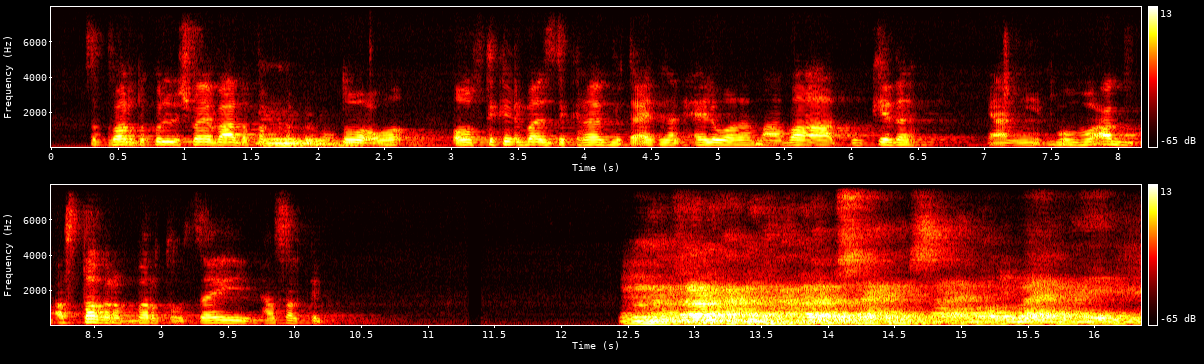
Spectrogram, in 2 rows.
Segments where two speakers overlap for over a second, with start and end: none

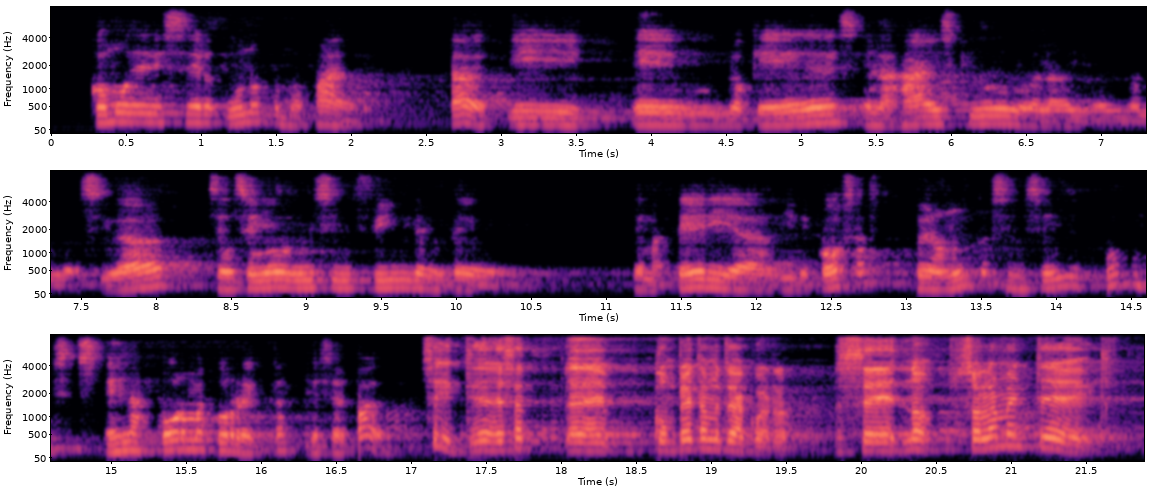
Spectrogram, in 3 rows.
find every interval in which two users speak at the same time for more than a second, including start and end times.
none

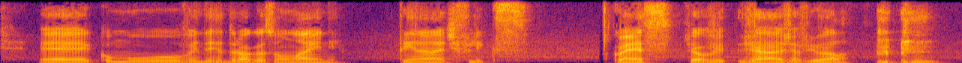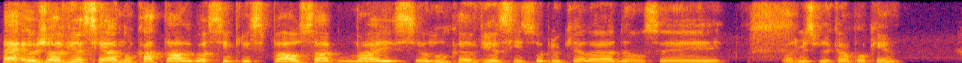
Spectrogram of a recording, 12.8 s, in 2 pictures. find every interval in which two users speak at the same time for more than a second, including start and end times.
none

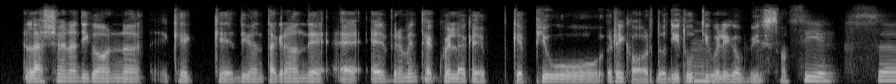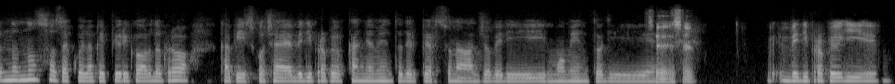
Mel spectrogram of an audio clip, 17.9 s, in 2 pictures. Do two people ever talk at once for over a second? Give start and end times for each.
none

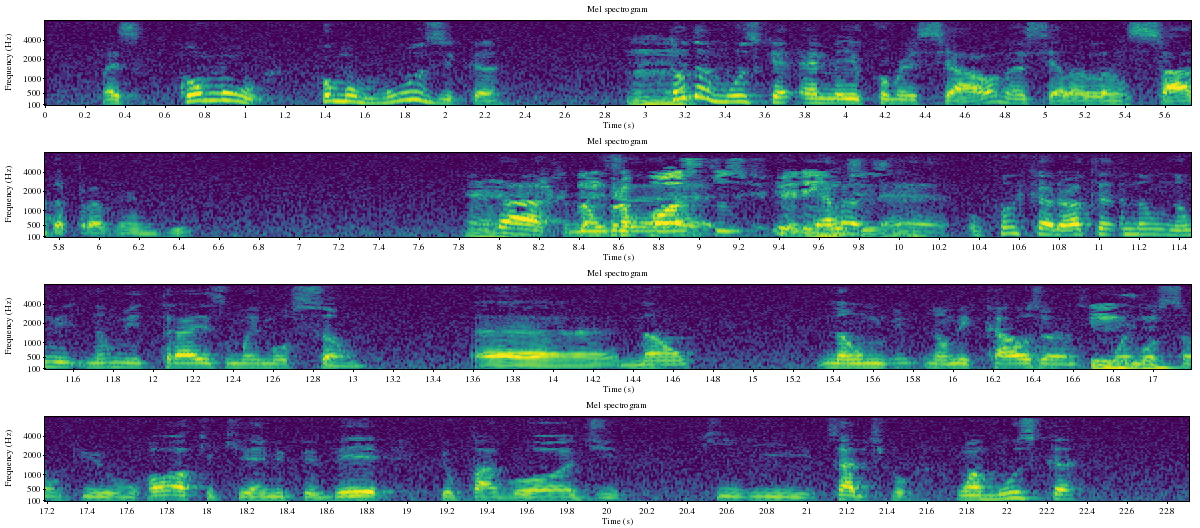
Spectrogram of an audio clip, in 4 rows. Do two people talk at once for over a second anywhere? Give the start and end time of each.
8.0-10.1

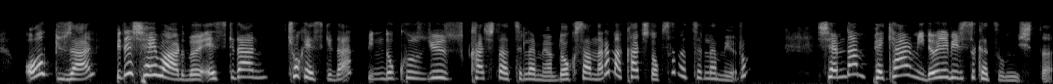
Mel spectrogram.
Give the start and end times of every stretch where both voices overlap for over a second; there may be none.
none

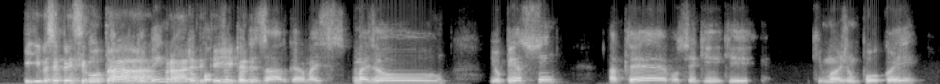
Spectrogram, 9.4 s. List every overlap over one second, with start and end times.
0.9-2.6

